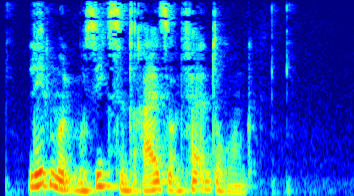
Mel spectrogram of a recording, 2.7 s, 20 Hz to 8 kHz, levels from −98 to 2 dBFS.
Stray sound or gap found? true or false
false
